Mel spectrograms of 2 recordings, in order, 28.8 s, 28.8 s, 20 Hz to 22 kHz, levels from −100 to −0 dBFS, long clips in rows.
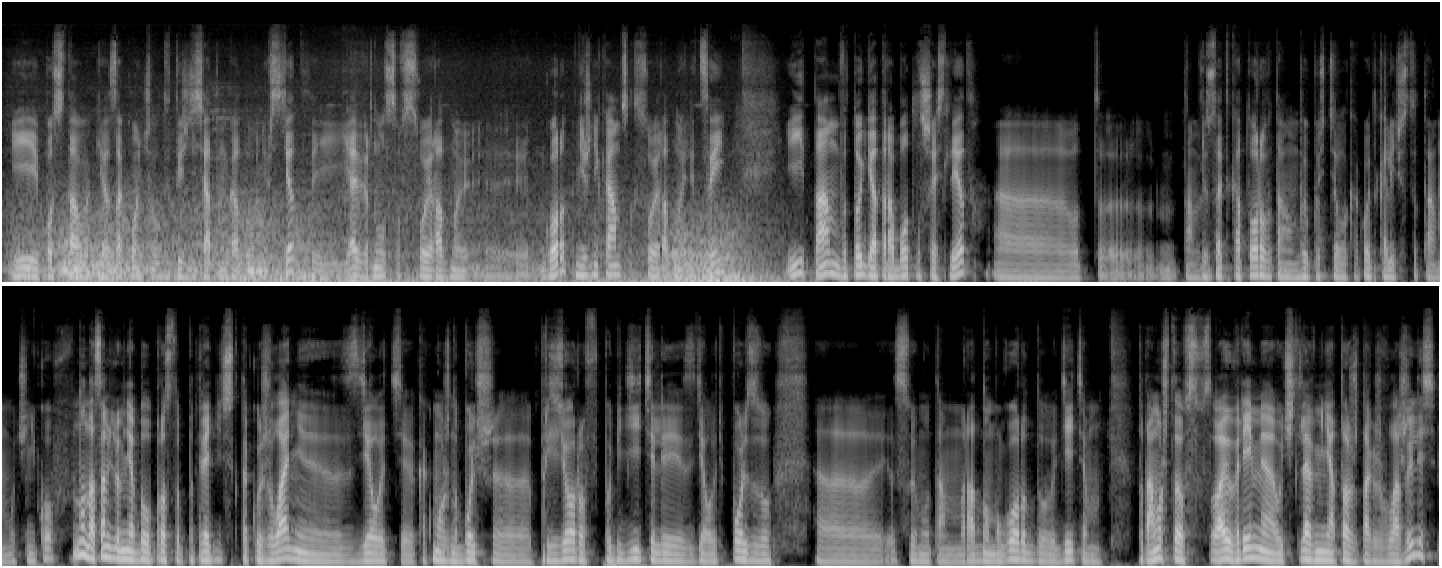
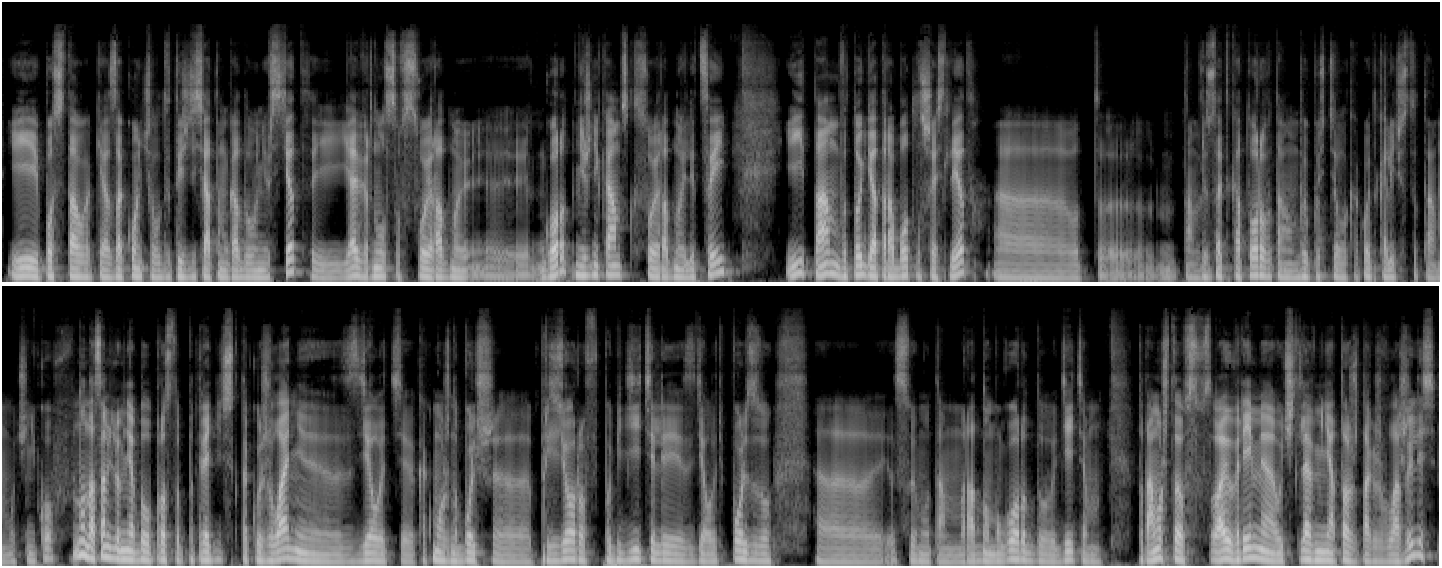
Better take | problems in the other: second | rain or running water; loud; until 7.5 s; 4 dB below the speech

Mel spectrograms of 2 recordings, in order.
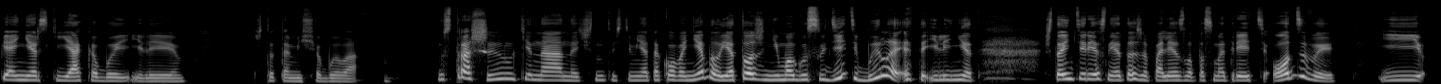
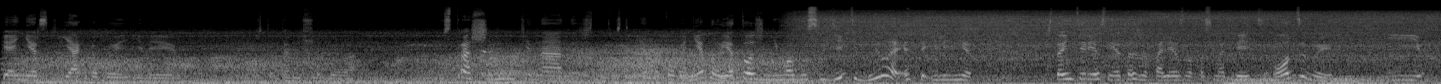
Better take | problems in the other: first | rain or running water; very loud; throughout; as loud as the speech

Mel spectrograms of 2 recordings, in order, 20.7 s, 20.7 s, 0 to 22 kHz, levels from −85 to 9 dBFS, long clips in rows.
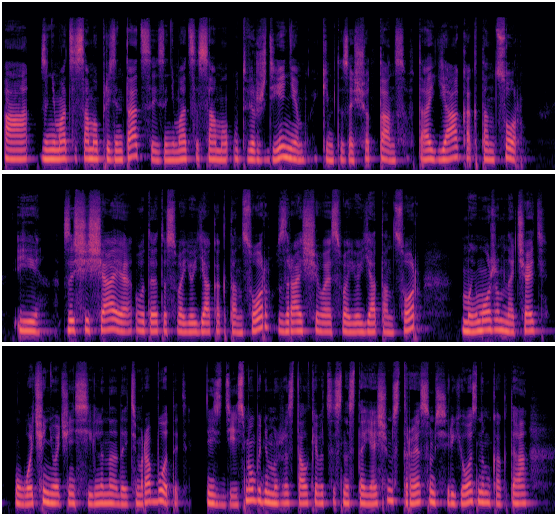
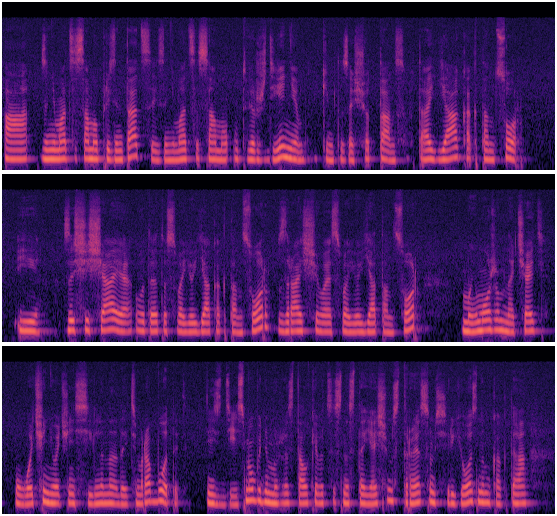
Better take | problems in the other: first | hiss; faint; throughout; 20 dB below the speech

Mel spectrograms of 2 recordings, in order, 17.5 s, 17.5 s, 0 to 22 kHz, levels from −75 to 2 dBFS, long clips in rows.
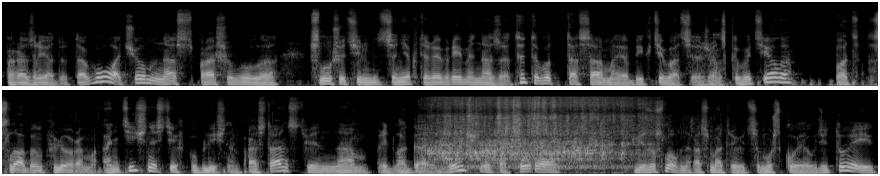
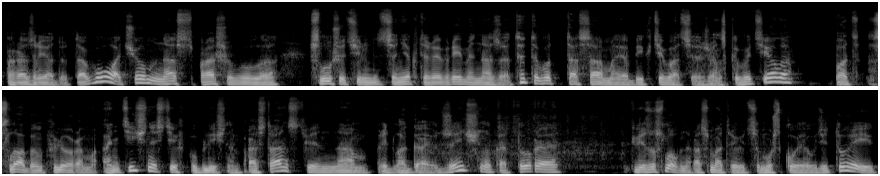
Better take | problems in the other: second | household noises; loud; throughout; 3 dB below the speech; faint in the second

